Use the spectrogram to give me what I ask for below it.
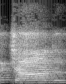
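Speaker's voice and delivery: चाँद pronounced चाद, all through the mouth; no nasal sound. Shown as a demonstration. Teacher asks how it is pronounced, demonstrates it without nasality. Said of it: "ये कैसे उच्चारण करा जाएगा".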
